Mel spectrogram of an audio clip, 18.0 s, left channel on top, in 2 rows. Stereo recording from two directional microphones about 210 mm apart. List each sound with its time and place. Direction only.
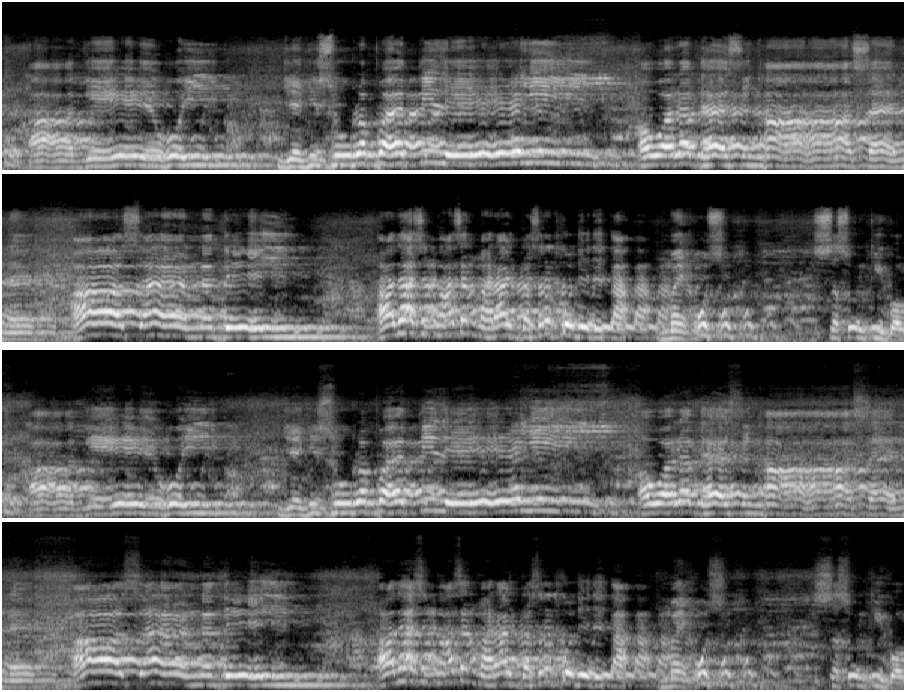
0.3 s music: 50° left (ahead or behind)
2.8 s a sound: 50° left (ahead or behind)
6.4 s music: 50° left (ahead or behind)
